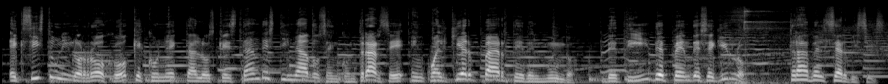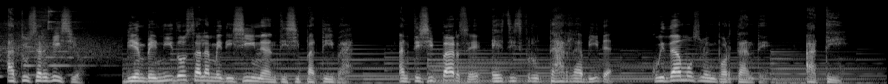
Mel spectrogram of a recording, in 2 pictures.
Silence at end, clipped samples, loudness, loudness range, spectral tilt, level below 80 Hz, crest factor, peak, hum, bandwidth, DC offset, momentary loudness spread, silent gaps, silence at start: 0.25 s; under 0.1%; -21 LUFS; 6 LU; -5.5 dB/octave; -48 dBFS; 22 dB; 0 dBFS; none; 16 kHz; under 0.1%; 13 LU; none; 0.1 s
